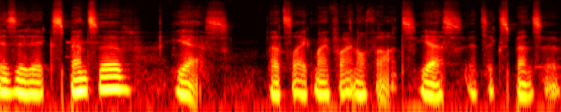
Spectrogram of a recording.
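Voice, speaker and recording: A soft-spoken man, fairly low in pitch with ordinary pitch variation, at a very slow pace in a dry, close sound with no echo. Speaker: fragrance reviewer. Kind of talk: ASMR product review.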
